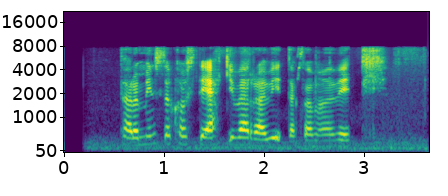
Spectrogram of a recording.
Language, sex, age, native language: Icelandic, female, 40-49, Icelandic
